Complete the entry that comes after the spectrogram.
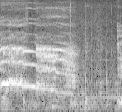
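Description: Laying hens crow loudly and close by in a long drawn-out call, followed by quieter clucks and a short final squawk.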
